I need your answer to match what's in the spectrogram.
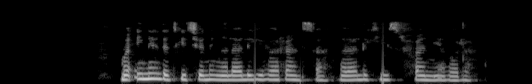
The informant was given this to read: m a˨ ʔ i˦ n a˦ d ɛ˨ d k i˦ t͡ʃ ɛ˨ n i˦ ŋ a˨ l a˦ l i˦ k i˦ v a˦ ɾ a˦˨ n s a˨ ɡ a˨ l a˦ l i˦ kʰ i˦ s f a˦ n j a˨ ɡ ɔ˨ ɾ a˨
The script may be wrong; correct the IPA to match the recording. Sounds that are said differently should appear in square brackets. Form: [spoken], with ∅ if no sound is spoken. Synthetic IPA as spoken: m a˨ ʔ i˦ n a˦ d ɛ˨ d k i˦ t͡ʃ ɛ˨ n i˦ ŋ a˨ l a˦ l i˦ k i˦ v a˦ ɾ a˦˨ n s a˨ [ŋ] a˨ l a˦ l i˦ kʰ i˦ s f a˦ n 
